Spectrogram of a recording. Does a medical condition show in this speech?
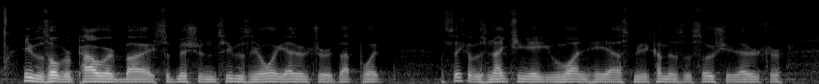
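Yes: tongue cancer surgery.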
